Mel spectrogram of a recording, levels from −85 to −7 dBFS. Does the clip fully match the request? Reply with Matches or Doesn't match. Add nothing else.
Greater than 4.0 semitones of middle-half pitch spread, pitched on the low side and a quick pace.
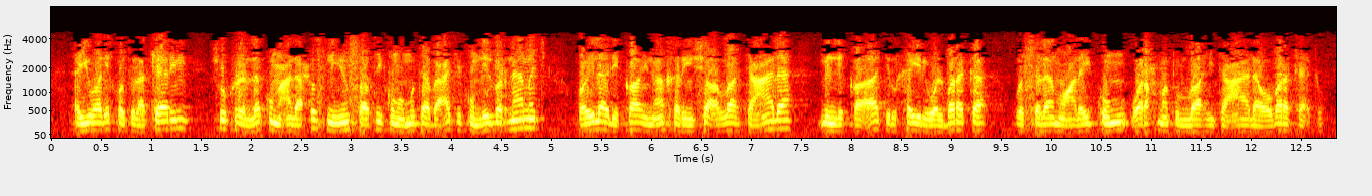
Doesn't match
